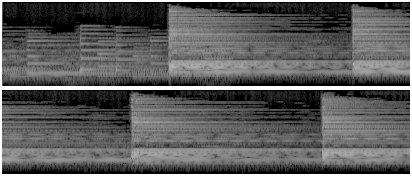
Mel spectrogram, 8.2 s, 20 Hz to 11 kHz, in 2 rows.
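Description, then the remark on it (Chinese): A clock strikes twelve with deep, resonant chimes: a few light notes lead into four heavy, evenly spaced strikes, each ringing and slowly fading before the next, with no voices. “等到时钟敲响12下的时候，我开始有了不祥的预感。”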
